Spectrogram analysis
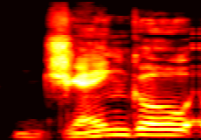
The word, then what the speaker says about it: Django: But the baby's name is Django El Tahir El Siddig. Ooh, like Jango Fett? No, like Django Unchained. Ah, cool. The D is silent.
